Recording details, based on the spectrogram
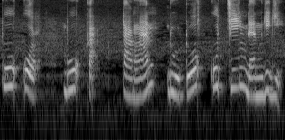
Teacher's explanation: Konsonan dibagi menjadi beberapa jenis berdasarkan cara pembentukannya antara lain konsonan letupan atau bisa kita sebut sebagai plosif seperti beh de keh dan keh. Bunyi ini dihasilkan dengan menutup rapat saluran udara di mulut dan melepaskannya dengan cepat.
